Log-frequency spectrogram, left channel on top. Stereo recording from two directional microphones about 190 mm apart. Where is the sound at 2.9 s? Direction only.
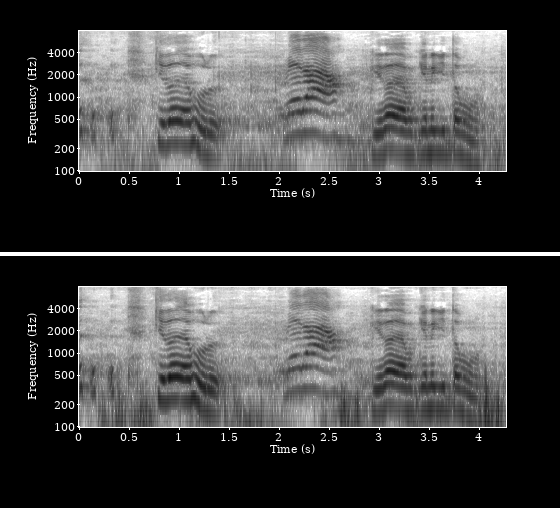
15° right (ahead or behind).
